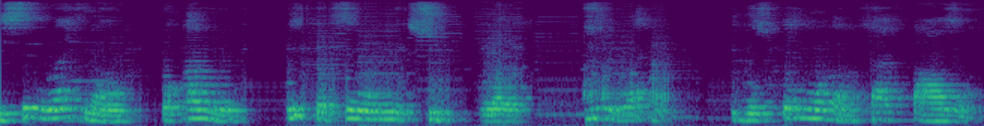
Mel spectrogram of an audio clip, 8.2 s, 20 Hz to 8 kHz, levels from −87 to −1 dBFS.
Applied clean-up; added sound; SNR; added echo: neural separator model SepFormer DNS4.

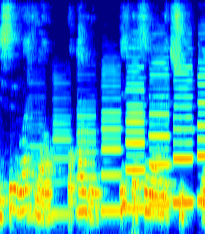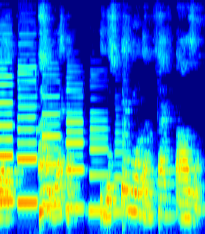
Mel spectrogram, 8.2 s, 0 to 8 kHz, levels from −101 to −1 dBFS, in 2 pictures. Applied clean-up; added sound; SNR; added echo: classical method WPE with log-MMSE.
